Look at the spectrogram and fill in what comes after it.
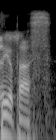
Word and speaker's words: Cleopas: Cleopas, yeah.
